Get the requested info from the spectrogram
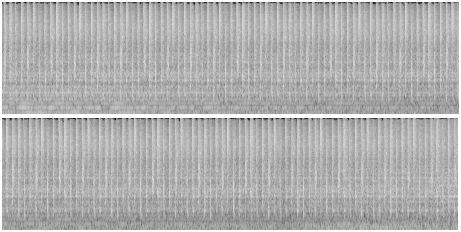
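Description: Electronic dance music from a live DJ mix, in a breakdown: the kick drum drops out as it begins, leaving a fast, even run of hi-hat-like ticks over held synth tones.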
